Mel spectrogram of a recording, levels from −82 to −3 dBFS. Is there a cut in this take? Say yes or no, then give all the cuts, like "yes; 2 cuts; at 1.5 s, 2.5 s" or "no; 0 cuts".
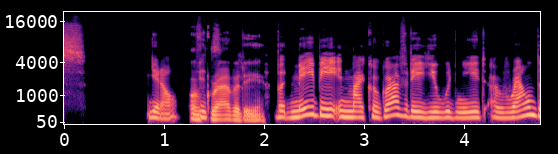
yes; 1 cut; at 2.0 s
